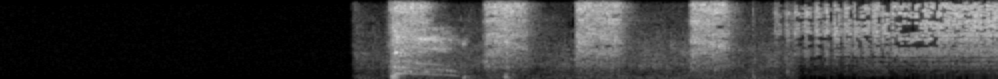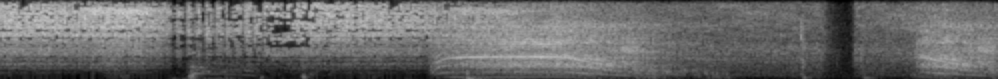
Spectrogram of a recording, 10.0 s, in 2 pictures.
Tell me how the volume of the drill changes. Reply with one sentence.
The loudness of the drill goes up, then down.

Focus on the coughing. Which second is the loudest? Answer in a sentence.
The volume of the coughing peaks at 2 seconds.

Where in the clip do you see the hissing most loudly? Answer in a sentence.
The volume of the hissing peaks at 5 seconds.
